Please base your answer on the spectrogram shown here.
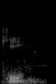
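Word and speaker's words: Cay: whatever it's spelled k but it's pronounced key yep wow look at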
